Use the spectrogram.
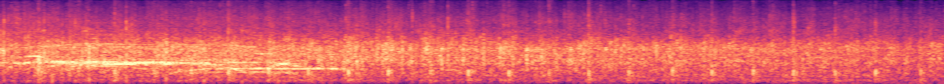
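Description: An audience at a celebration claps steadily in a dense, sustained round of applause, loud at first and tapering slightly over several seconds, with a brief whistle or voice tone early on.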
